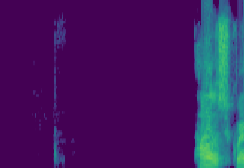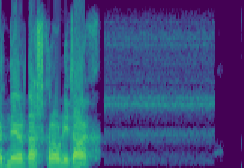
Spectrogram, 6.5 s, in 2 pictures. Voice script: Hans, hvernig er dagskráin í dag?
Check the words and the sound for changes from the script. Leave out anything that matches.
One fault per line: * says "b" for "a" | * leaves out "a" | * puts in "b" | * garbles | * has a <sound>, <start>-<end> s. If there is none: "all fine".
all fine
